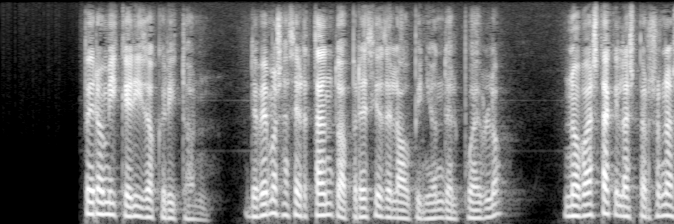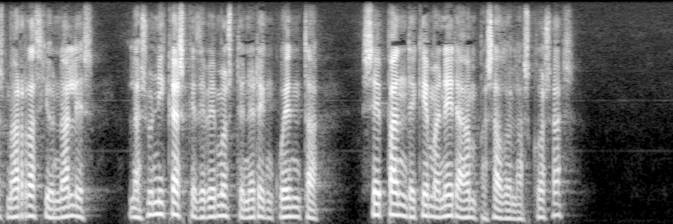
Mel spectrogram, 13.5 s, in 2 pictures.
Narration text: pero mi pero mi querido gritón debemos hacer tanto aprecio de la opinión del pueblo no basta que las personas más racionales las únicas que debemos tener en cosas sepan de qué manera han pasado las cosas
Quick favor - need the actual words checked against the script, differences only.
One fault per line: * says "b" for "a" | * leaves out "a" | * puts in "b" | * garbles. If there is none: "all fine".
* leaves out "pero mi"
* says "cuenta" for "cosas"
